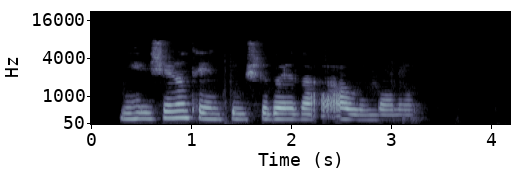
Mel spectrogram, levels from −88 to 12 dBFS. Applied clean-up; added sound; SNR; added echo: neural mask model DeepFilterNet 3.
